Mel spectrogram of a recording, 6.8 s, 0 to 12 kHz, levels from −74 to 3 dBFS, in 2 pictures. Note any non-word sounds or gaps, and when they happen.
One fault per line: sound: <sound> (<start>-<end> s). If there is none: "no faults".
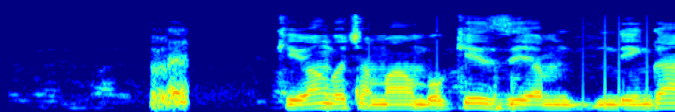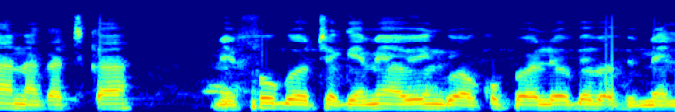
sound: laugh (0.7-0.9 s)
